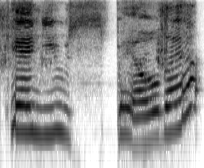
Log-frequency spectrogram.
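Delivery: slow, deliberate "Can you spell that?"; slow teacher question. Retold or imitated. Teacher challenging a child, slow and deliberate. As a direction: ask it slowly like a teacher. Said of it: "what their response was".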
